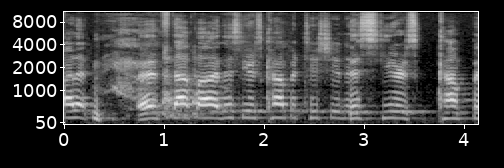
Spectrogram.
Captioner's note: laughing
